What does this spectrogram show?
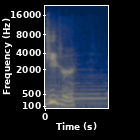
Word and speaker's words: Giger: And I looked it up, and it's like, yeah, it's German, so you pronounce it Giger.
